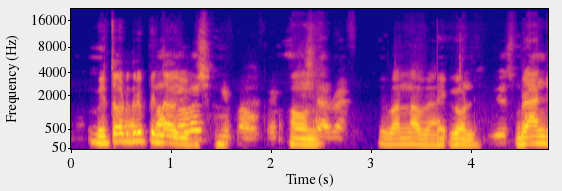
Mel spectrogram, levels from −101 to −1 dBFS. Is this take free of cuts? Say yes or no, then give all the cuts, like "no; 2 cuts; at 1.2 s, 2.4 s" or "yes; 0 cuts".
no; 1 cut; at 3.6 s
